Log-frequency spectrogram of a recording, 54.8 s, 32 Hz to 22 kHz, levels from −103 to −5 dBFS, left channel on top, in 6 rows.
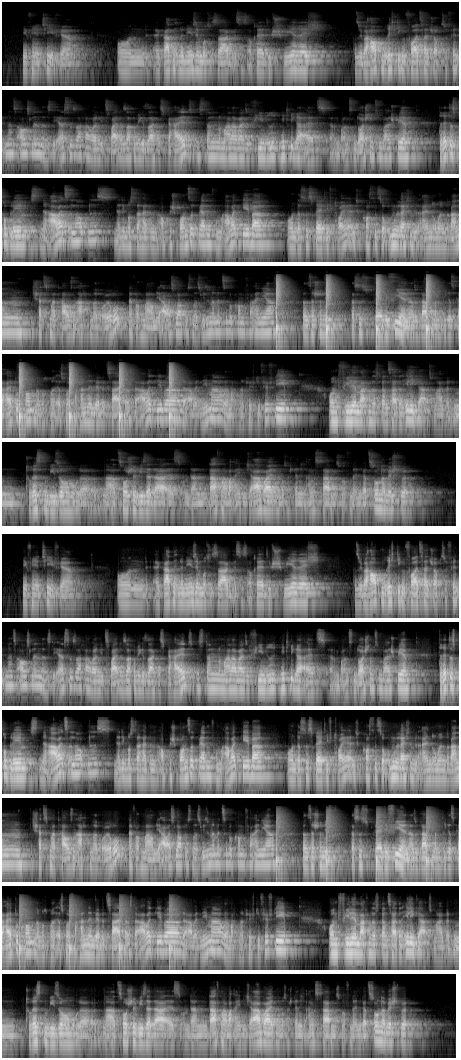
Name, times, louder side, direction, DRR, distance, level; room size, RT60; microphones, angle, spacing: voice 1, 0.4-1.5 2.3-6.3 7.1-8.7 9.0-17.3 17.9-23.5 24.0-32.9 33.4-34.1 34.4-42.3 43.1-46.0 46.2-53.8, right 3 dB, 60° right, 12 dB, 0.6 m, -31 dB
sound 1, 32.9-33.0 33.9-34.0 34.9-35.0 35.9-36.0 36.9-37.0 37.9-38.0 38.9-39.0 39.9-40.0, left 5 dB, 50° left, 0.5 m, -28 dB
14.5 x 9.9 x 3.0 m, 1.0 s
head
